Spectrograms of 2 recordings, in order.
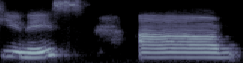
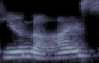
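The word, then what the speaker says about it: EUNICE: Actually, we pronounce it UNICE, or you can pronounce it UNICE, or however you want to, but this stands for European University for Customized Education.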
